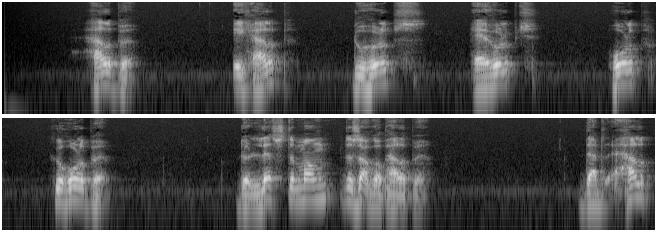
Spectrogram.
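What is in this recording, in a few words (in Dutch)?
helpen, Limburgse gesproken woordenboeken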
